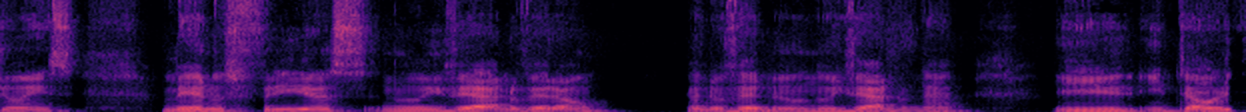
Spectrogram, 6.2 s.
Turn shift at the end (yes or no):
no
